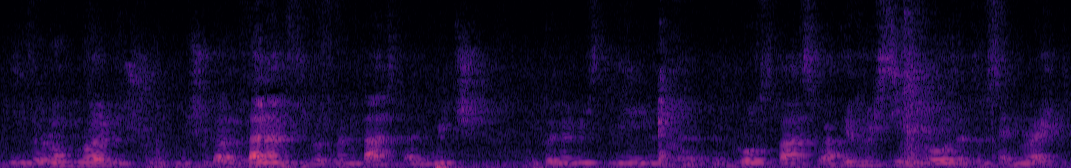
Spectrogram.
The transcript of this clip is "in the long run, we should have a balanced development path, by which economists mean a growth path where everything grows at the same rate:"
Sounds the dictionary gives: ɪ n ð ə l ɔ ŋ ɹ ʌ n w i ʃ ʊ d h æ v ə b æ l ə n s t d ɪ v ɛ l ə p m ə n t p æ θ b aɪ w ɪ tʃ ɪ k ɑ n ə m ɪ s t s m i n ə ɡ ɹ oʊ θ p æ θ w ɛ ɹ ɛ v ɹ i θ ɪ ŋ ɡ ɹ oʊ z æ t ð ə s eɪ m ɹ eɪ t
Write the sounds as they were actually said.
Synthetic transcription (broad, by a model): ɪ n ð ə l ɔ ŋ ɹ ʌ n w i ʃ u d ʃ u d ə b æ l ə n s d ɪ v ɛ l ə p m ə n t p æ s b aɪ w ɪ tʃ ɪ k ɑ n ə m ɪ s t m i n ə ɡ ɹ oʊ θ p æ s w ɛ ɹ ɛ v ɹ i s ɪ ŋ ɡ oʊ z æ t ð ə s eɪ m ɹ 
